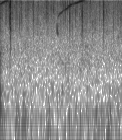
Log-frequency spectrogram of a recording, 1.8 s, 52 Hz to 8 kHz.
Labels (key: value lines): label: biophony, dolphin
recorder: SoundTrap 500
